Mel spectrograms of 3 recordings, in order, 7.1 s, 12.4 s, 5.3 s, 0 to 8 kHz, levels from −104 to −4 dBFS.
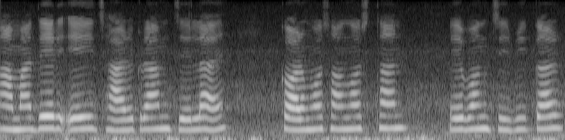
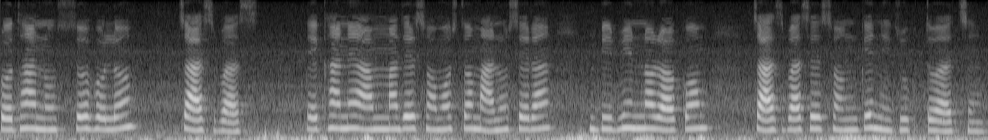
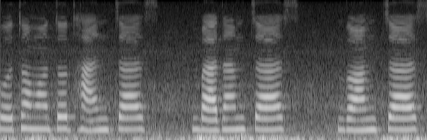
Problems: low volume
